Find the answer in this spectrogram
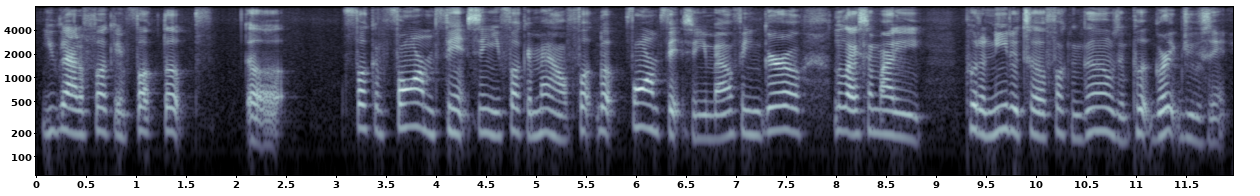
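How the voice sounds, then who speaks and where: A woman's voice: mid-range voice, normal speed. A young woman telling a personal story in a casual, profane and sarcastic rant, acting out the exchanges. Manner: profane, sarcastic, animated retelling with quoted exchanges.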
